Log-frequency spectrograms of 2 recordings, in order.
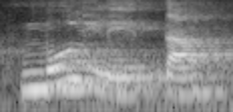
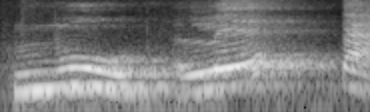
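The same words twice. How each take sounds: First: Said in the usual way. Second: "Muleta" very slow, split into mu, le, ta; syllable by syllable. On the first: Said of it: "vamos primeiro separar as sílabas". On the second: Shown as a demonstration. Teacher hunting the middle of "Muleta", slowly syllable by syllable. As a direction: stretch and separate each syllable of "Muleta". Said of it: "separar as sílabas".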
